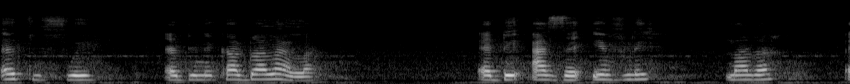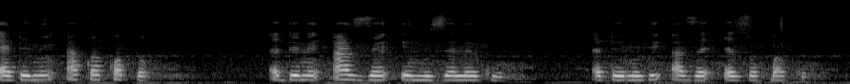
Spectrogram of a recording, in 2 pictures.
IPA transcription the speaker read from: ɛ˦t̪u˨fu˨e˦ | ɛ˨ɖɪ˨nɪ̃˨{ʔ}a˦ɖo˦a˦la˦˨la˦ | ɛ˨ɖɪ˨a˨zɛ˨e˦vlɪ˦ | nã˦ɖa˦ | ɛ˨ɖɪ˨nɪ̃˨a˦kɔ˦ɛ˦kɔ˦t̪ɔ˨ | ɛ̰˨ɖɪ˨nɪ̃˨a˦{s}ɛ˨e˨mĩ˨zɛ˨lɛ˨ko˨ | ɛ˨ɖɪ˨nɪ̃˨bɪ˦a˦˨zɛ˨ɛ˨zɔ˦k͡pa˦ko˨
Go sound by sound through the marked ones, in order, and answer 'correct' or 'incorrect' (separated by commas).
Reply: incorrect, incorrect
